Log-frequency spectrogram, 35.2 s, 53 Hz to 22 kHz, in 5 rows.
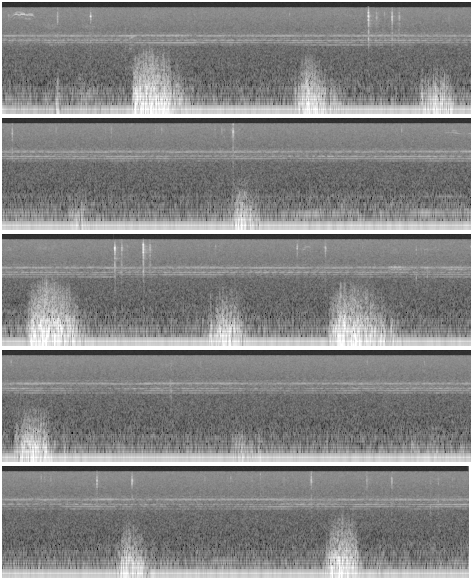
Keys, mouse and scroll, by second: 0.0 shift+click, 2.0 middle click, 2.8 click, 3.9 scroll down 1, 4.1 middle click, 4.4 scroll up 1, 4.7 middle click, 7.2-7.7 scroll down 1, 7.8 shift+middle click, 9.4 ctrl+Tab, 10.2 click, 12.8 c, 13.4 click, 19.7 shift+middle click, 20.3-21.2 scroll down 1, 21.2 click, 21.9 right click, 22.3 scroll down 1, 22.5 shift+middle click, 23.0 scroll up 1, 23.7 scroll down 1, 23.8 shift+middle click, 24.7 c, 25.0 click, 27.0 right click, 27.9 c, 28.5 click, 30.7 right click, 31.3 shift+middle click, 31.8 scroll up 1, 33.0 c, 33.3 click.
